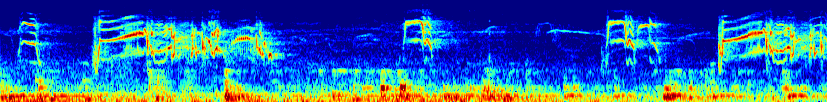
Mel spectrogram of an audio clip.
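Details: Brown-eared bulbuls feeding together and fighting over food in the morning; loud, screechy squeals with sharp down-slurred notes in short bursts, against a low rumbling background.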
